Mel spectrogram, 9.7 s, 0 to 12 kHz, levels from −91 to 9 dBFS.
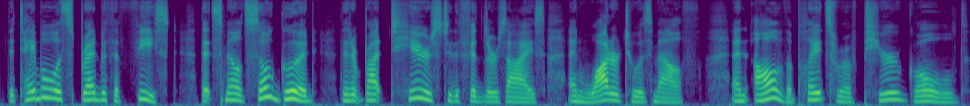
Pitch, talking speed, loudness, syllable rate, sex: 190 Hz, 200 wpm, -20 LUFS, 4.5 syllables/s, female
